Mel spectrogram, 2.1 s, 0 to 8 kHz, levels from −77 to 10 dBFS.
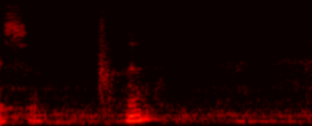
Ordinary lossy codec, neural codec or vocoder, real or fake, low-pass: none; codec, 16 kHz, 2 kbps, FunCodec, trained on Chinese and English, 25 frames a second; fake; 7.2 kHz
